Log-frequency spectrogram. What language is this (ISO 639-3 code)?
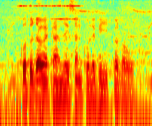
ben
